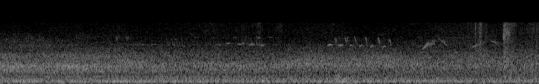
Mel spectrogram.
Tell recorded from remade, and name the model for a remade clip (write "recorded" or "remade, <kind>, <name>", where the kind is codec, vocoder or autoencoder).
recorded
